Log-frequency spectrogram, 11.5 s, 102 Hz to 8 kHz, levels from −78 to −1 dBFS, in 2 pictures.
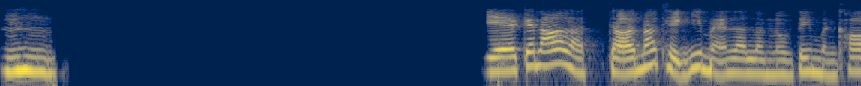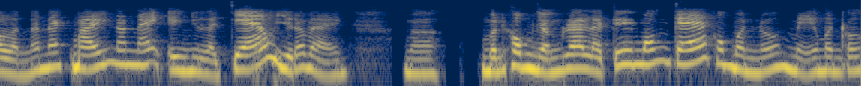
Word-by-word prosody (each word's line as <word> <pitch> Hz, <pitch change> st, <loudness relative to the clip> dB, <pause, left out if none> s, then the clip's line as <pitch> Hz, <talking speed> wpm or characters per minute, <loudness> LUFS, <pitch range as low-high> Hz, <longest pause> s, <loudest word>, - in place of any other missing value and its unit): Ừm. 220 Hz, -2 st, +3 dB, 2.9 s
Yeah, 220 Hz, +1 st, +5 dB
cái 285 Hz, -, +1 dB
đó 300 Hz, +2 st, +4 dB
là, 270 Hz, -10 st, -1 dB, 0.2 s
trời 205 Hz, -3 st, +3 dB
ơi, 200 Hz, -, +4 dB
nói 275 Hz, +7 st, +1 dB
thiệt 215 Hz, -, -1 dB
với 265 Hz, -, 0 dB
bạn 200 Hz, -6 st, -2 dB
là 200 Hz, -1 st, -2 dB
lần 195 Hz, -1 st, -4 dB
đầu 190 Hz, -1 st, -7 dB
tiên 215 Hz, +1 st, -4 dB
mình 190 Hz, -3 st, -7 dB
kho 215 Hz, +3 st, -2 dB
là 200 Hz, -2 st, -2 dB
nó 190 Hz, +5 st, -7 dB
nát 270 Hz, +3 st, -1 dB
bấy, 255 Hz, +3 st, +3 dB
nó 320 Hz, -2 st, -2 dB
nát 305 Hz, +1 st, -2 dB
y 230 Hz, -, -1 dB
như 220 Hz, -1 st, -2 dB
là 185 Hz, -, -5 dB
cháo 245 Hz, -, +2 dB
vậy 235 Hz, -, +3 dB
đó 255 Hz, -, -2 dB
bạn, 190 Hz, -5 st, -5 dB, 0.4 s
mà 195 Hz, -2 st, -6 dB, 0.3 s
mình 215 Hz, -1 st, +2 dB
không 260 Hz, 0 st, +4 dB
nhận 215 Hz, -2 st, +1 dB
ra 255 Hz, +1 st, +2 dB
là 225 Hz, -3 st, -2 dB
cái 300 Hz, +8 st, -1 dB
món 315 Hz, +3 st, 0 dB
cá 330 Hz, +4 st, +4 dB
của 320 Hz, -, 0 dB
mình 245 Hz, -8 st, 0 dB
nữa, 225 Hz, +4 st, -4 dB
mẹ 215 Hz, -6 st, -2 dB
mình 220 Hz, -1 st, -3 dB
còn 220 Hz, +1 st, -5 dB
225 Hz, 235 wpm, -17 LUFS, 205-275 Hz, 2.9 s, Yeah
